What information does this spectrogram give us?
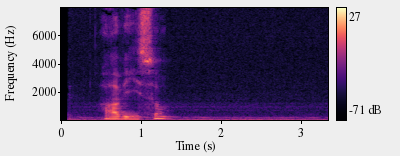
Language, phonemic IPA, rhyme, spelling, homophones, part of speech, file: Norwegian Bokmål, /aˈʋiːsɔ/, -iːsɔ, a viso, aviso, adverb, NB - Pronunciation of Norwegian Bokmål «a viso».ogg
- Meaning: after showing, after presentation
